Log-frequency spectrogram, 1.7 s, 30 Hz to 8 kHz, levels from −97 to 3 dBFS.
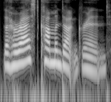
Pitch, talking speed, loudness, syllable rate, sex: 220 Hz, 145 wpm, -17 LUFS, 5.8 syllables/s, female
